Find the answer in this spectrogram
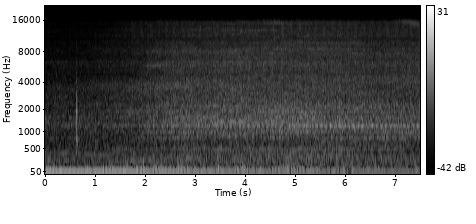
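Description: Honda Civic EK's four-cylinder engine idling steadily with the bonnet open, left running just after starting following an engine-bay wash.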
